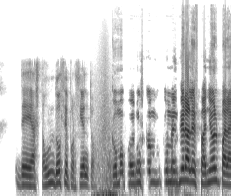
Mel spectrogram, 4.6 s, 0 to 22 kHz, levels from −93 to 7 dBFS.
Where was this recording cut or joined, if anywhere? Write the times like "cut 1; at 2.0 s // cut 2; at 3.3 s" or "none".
cut 1; at 2.2 s

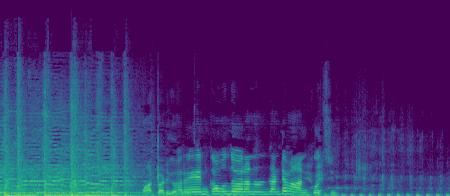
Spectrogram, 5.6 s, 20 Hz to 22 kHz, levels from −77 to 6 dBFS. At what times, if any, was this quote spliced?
cut 1; at 1.8 s

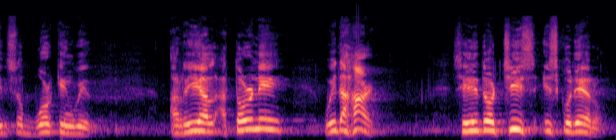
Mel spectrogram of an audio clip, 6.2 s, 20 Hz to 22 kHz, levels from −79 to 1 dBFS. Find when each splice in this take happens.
none

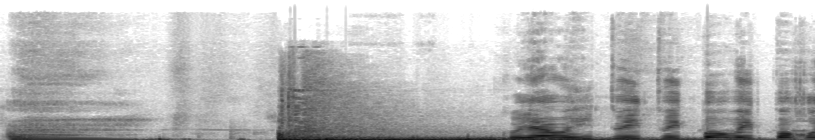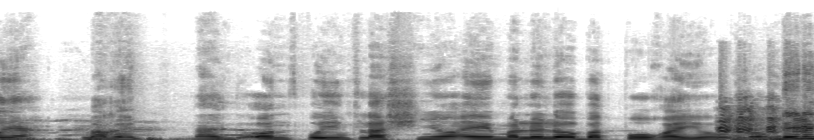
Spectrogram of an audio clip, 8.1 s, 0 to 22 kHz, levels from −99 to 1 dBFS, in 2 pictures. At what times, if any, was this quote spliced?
none

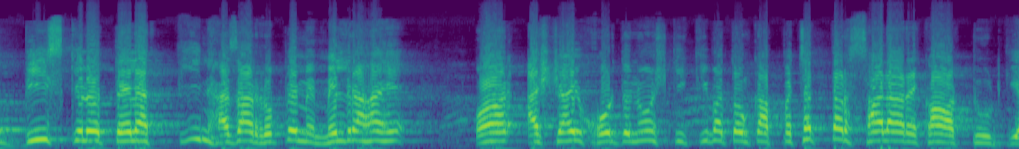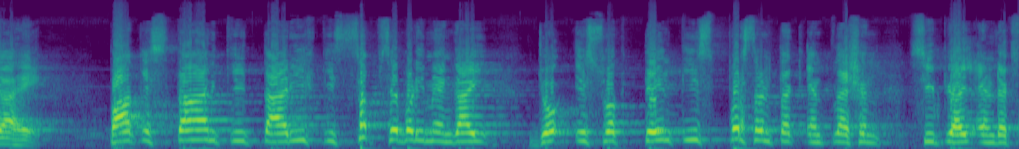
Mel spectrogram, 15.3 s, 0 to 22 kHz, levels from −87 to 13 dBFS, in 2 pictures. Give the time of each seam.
none

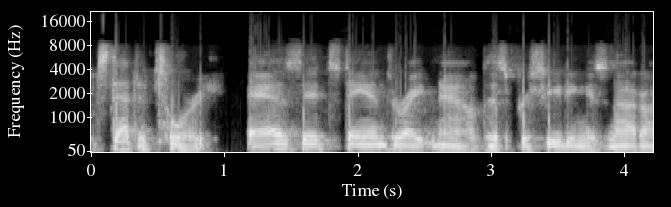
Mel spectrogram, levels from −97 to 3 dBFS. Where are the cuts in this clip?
cut 1; at 1.0 s

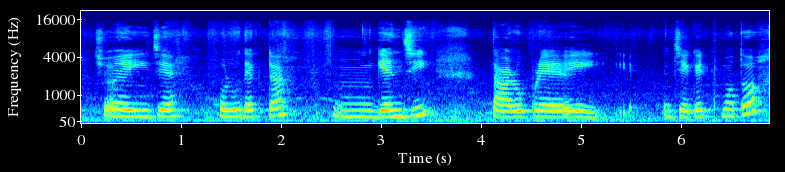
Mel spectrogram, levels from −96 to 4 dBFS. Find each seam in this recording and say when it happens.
none

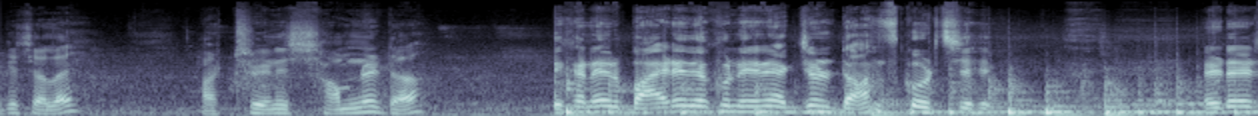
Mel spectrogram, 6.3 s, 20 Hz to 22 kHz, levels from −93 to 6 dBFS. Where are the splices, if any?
cut 1; at 2.8 s

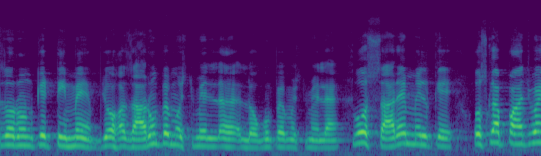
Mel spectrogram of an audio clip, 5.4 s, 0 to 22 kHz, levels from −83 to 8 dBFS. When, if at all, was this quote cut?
cut 1; at 0.9 s // cut 2; at 3.4 s

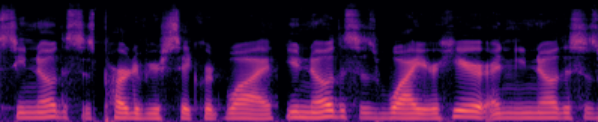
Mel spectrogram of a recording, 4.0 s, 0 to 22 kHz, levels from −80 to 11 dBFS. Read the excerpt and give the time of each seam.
cut 1; at 1.8 s

